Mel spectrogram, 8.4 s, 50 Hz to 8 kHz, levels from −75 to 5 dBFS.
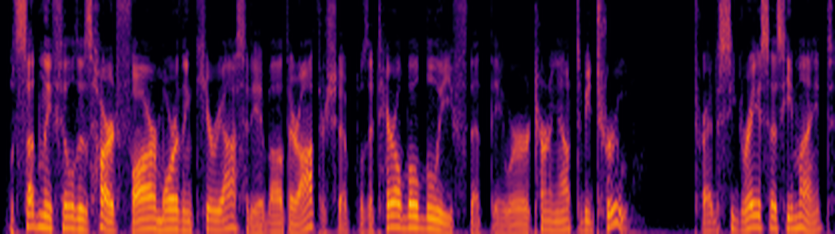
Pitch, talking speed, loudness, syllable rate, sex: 110 Hz, 225 wpm, -18 LUFS, 6.0 syllables/s, male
